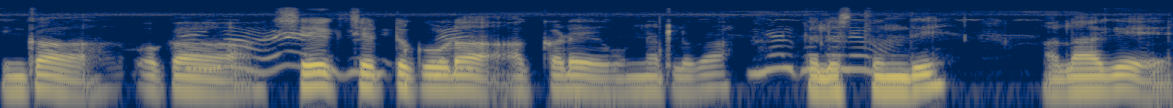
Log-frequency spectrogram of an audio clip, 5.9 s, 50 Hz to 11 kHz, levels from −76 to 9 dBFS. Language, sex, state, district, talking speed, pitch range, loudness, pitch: Telugu, male, Andhra Pradesh, Sri Satya Sai, 90 wpm, 115-135 Hz, -16 LUFS, 125 Hz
